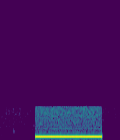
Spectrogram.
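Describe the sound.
A telephone line tone on a busy call: one steady, unbroken mid-pitched beep lasting about a second, heard alone with silence before and after.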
